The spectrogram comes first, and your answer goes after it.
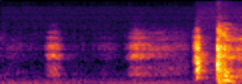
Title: My morning allergies. Sneezing and blowing. M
